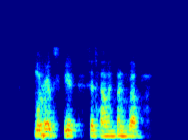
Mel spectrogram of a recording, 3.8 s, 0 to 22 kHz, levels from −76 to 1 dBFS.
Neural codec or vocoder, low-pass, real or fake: codec, 16 kHz, 0.5 kbps, FunCodec, trained on Chinese and English, 25 frames a second; 5.4 kHz; fake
